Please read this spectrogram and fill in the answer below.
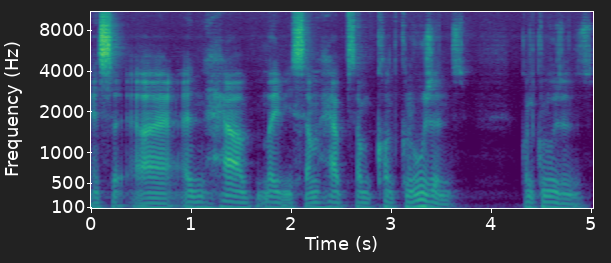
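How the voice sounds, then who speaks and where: A man with a Vietnamese accent, very deep and low-pitched, dark and mellow in tone, at a very slow pace against a quiet background. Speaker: English learner vlogger. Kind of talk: casual monologue. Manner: halting. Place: home room. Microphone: lapel.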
